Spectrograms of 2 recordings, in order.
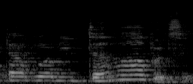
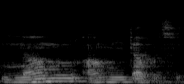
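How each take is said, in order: First: "Namu Amida Butsu" high, with DA stretched; high-pitched wrong-way demo, big DA in "Amida"; stress on da. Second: Said in the usual way. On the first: Shown as a demonstration. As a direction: mimic the mistake, leaning on "da" of "Amida". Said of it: "Now you're saying". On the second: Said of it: "It's just".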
